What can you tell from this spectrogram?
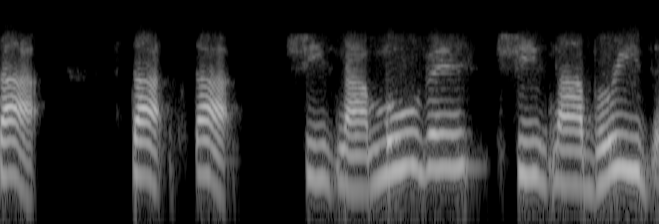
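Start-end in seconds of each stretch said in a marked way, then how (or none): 0.0-1.8 mock urgent, desperate, pleading repeated yell. Recounting being beaten, acting out how she yelled at him; retelling her yelling stop. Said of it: "she's yelling".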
